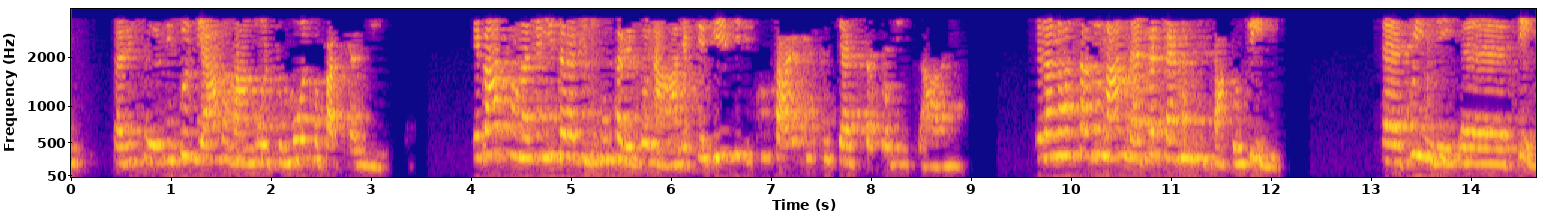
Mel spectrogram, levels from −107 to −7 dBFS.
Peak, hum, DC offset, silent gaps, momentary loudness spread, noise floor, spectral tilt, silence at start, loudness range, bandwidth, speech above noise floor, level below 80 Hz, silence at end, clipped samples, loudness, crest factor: -2 dBFS; none; under 0.1%; 3.26-3.32 s, 3.46-3.50 s, 9.02-9.23 s, 12.19-12.34 s; 11 LU; -82 dBFS; -8.5 dB/octave; 0 s; 4 LU; 3.6 kHz; 63 dB; -60 dBFS; 0 s; under 0.1%; -19 LUFS; 18 dB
